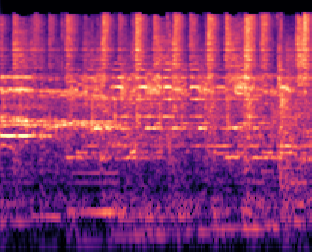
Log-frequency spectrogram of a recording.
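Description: Live rock band playing an instrumental passage: electric guitar, electric bass and drum kit, with the drums keeping a steady beat.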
